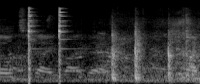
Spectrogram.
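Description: Meat cleaver chopping a block of cheese on a wooden cutting board: several sharp knocks of the blade striking the board, irregularly spaced.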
